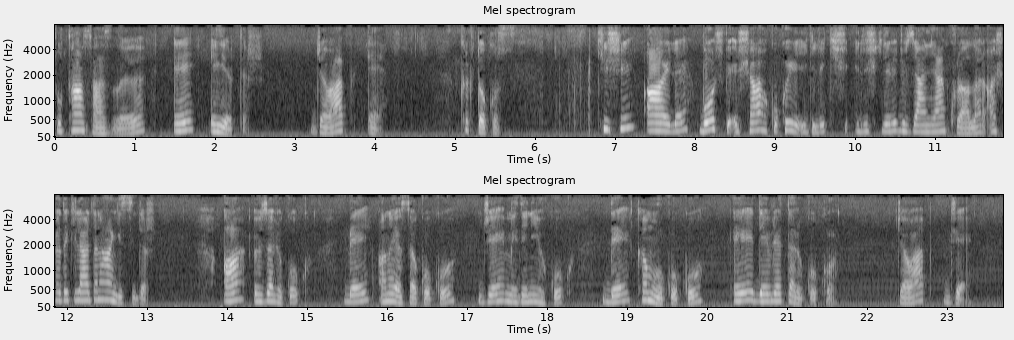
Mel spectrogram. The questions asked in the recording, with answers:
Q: Kişi, aile, borç ve eşya hukuku ile ilgili ilişkileri düzenleyen kurallar aşağıdakilerden hangisidir?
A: Cevap C.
